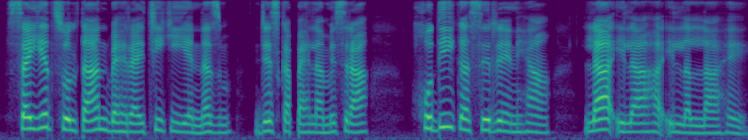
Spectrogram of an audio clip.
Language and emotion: Urdu, neutral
